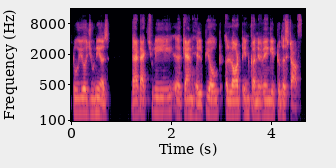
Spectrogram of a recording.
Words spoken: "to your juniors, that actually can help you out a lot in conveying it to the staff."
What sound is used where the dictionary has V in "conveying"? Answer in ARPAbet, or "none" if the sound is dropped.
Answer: none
